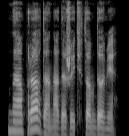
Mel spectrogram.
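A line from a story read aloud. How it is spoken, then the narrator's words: Grim question. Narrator (Russian): мрачно спросила она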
